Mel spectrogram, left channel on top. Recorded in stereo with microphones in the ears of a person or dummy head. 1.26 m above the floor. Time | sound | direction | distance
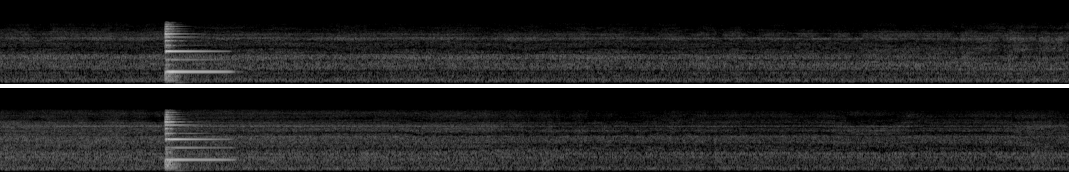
1.6 | a guitar | 5° right (ahead or behind) | 3.5 m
